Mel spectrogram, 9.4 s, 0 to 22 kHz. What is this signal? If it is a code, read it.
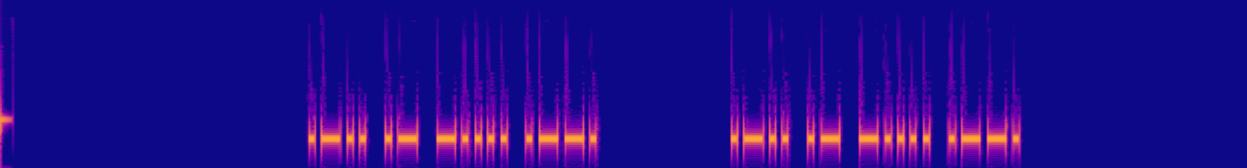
Morse code, heard as a keyed tone, about 25 wpm, 700 Hz. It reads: LA6P LA6P
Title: DXCC-100 Call Signs - 4 Characters - Repeated 2x - 25wpm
